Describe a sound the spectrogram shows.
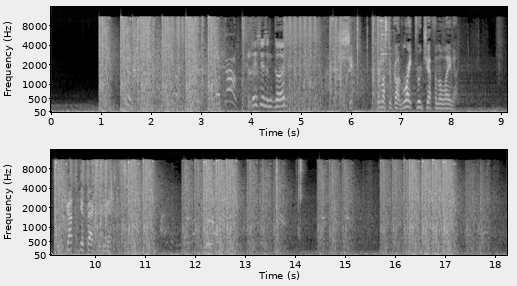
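Pistol shots ring out in rapid bursts.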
